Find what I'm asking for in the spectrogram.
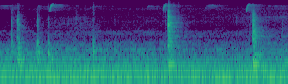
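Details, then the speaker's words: Riding lawnmower with a new, not-dead battery that intermittently fails to start: a few sharp single clicks at each key turn with no cranking after them; starter solenoid contacts failing. "Battery's not dead. New battery. See, sometimes it'll start and sometimes it just clicks."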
